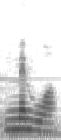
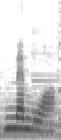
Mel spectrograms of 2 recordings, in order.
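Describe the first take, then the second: First: The final R sound is dropped. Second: The same.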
